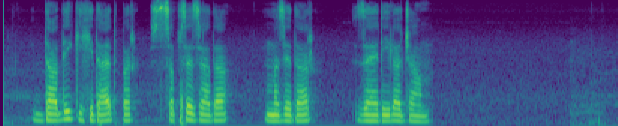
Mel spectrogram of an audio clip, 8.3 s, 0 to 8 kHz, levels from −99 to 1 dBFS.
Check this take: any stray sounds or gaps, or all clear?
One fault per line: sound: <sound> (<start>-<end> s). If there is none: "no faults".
no faults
